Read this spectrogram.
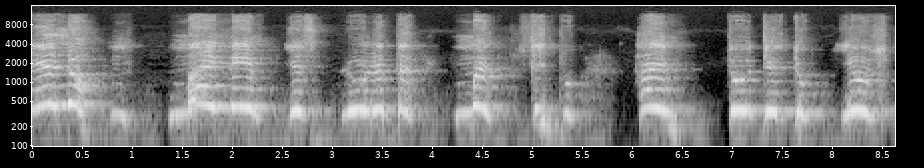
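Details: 22-year-old man with cerebral palsy; dysarthria in cerebral palsy.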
